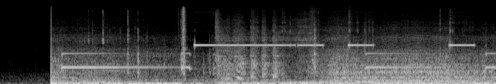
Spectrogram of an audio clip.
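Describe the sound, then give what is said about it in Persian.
A car engine in Herat starts suddenly after a brief hush, then runs at a steady, loud idle, while a few electronic dashboard chime tones sound over it. “در حال روشن کردن موترش است”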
